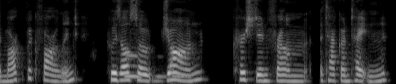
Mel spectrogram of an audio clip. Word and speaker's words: Jean: McFarland who is also John Kirsten from Attack on Titan who's his name is John but the first name is spelled the same as jeans so it's it's hilarious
